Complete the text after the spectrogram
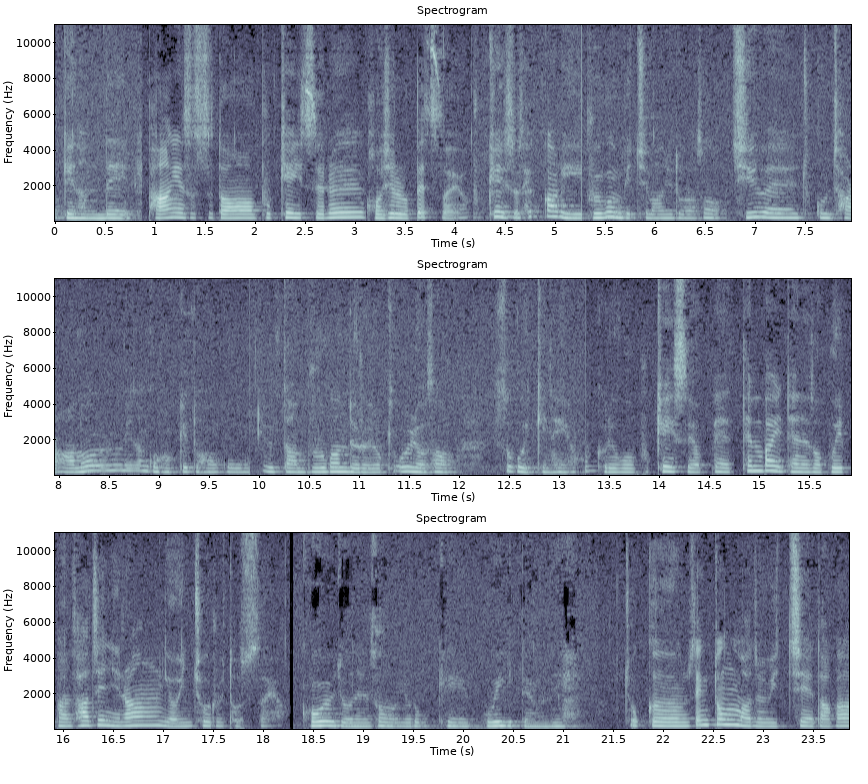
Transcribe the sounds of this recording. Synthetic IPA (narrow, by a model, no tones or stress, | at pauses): k͈inɦannde̞paŋe̞sʰʌs͈ɯdʌpukʰe̞is͈ɯɾɯɭkʌɕʰiɭːop͈es͈ʌ̰jopukʰe̞is͈ɯsʰe̞k͈aɾipuɭɡʌnbit͡ɕʰimaɲidoɾasʰʌt͡ɕiwe̞t͡ɕo̥k͈ɯmt͡ɕaɾanoinɯnɡʌk͈at̚k͈idoɦaɡoiɭt͈anpuɭɡʌndɯɾɯɭiɾʌkʰe̞oʎːʌsʰʌ | s͈ɯɡoik͈inɦe̞jokɯɾiɡopukʰe̞is͈ɯjʌpʰe̞tʰe̞nbaitʰenesʰʌkoipʰansʰad͡ʑiɲiɾaŋjʌint͡ɕʰoɾɯɭtʌs͈ʌjo | kʌiɭt͡ɕʌne̞sʰʌjoɾʌkʰe̞poiɡit͈e̞mune̞ | t͡ɕ͈ok͈ɯms͈ʰe̞ŋt͈oŋmad͡ʑɯnɥit͡ɕʰie̞daɡa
